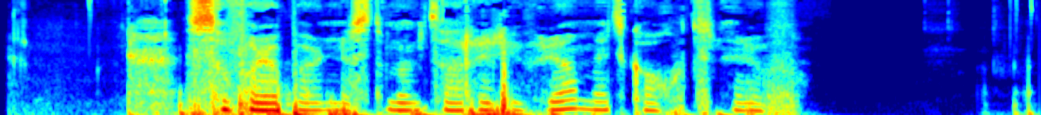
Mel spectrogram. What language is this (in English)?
Armenian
